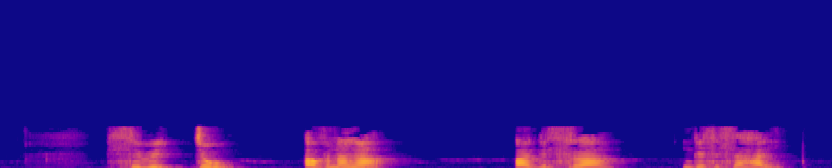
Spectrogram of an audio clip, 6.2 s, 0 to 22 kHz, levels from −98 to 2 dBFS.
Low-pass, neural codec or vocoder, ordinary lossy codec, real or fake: 5.4 kHz; none; MP3, 24 kbps; real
